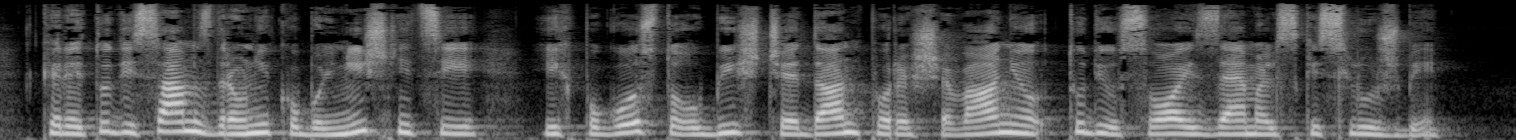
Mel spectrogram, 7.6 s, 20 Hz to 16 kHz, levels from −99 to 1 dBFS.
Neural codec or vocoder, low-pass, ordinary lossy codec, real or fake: none; 14.4 kHz; MP3, 64 kbps; real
